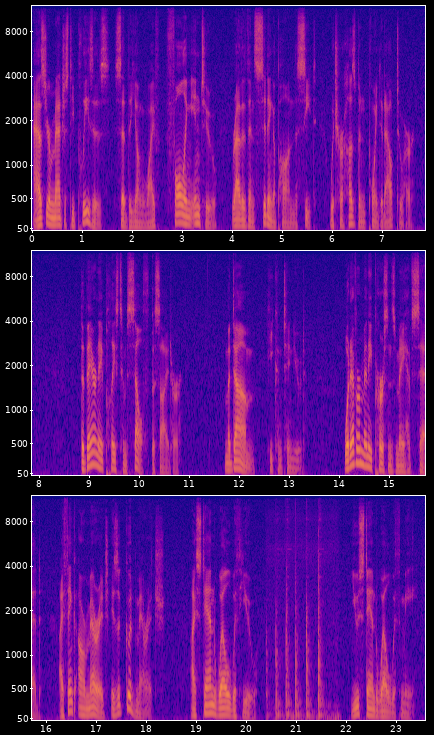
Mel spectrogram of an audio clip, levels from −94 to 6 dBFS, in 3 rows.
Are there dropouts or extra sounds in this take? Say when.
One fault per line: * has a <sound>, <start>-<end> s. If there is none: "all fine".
* has a thud, 20.4-21.9 s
